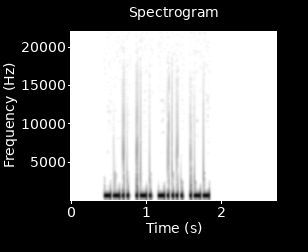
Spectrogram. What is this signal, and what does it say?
Morse code, heard as a keyed tone, about 40 wpm, 700 Hz. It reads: ZR6W
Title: DXCC-100 Call Signs - 4 Characters - 40wpm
